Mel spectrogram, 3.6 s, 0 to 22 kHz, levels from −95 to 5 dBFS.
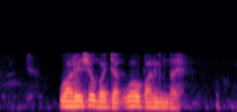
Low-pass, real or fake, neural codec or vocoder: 3.6 kHz; fake; codec, 16 kHz, 4 kbps, FunCodec, trained on Chinese and English, 50 frames a second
